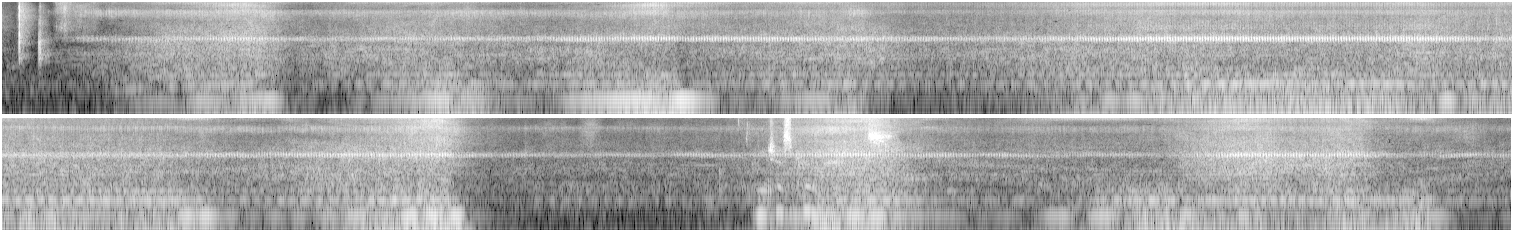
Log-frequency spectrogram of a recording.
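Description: Two small handheld electric fans running close to the microphone: a steady motor hum with a thin high whine, swelling and fading as the fans are moved toward and away. The hum drops away around twenty seconds in and comes back about three seconds later.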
